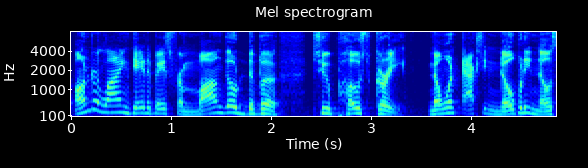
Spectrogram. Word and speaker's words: PostgreSQL: It is the unpronounceable word because usually it's like PostgreSQL or is it PostgreSQL? Like we don't know. Is it Postgres or Postgre? I'm a Postgres type of gentleman. I say Postgres when I invite people to code with me.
